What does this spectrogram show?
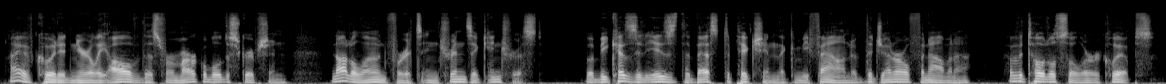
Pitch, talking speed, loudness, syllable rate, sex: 100 Hz, 180 wpm, -19 LUFS, 6.0 syllables/s, male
